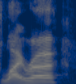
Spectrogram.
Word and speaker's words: Lyra: I as a child pronounced it LRA because now that there's been audiobooks and movies and whatnot, I know it is pronounced Lyra in the context of the book.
